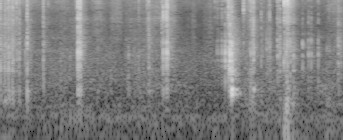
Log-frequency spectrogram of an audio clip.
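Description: Scissors snip through a balloon.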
